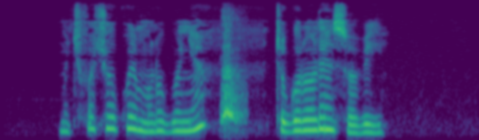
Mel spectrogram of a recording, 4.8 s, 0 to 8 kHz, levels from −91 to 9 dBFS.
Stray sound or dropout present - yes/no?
yes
